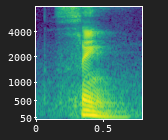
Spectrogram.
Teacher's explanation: ज़ुबान ऊपर टकराएगी, आगे आकर दांतों के पीछे नहीं टकराएगी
